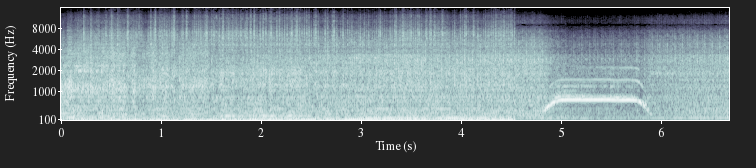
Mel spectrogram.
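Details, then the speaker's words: Early-1940s WWII Willys MB or Ford GPW jeep four-cylinder, first run after sitting since about 1965, oil pressure over 40 psi: steady, even low chug at idle with no knocking; normal idle. "woo dude what's the oil pressure that second KN no knock it sounds good"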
